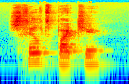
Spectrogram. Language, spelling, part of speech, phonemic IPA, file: Dutch, schildpadje, noun, /ˈsxɪltpɑcə/, Nl-schildpadje.ogg
- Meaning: diminutive of schildpad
